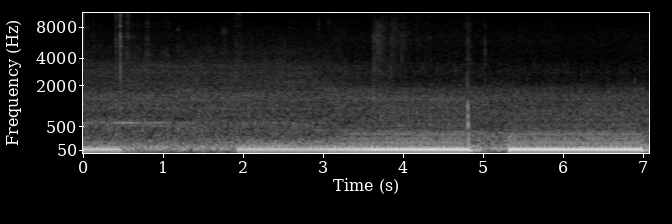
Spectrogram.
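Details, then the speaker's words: 1997 Toyota Century V12 with low km, heard from inside the cabin. The seat massage motor gives a deep hum cycling on and off with a soft rumble. Normal massage seat operation. "Oh, man. Did you hear that? It's got massage seats. I didn't know that."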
